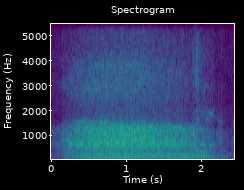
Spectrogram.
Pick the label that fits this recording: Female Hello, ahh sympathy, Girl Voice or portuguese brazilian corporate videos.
ahh sympathy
